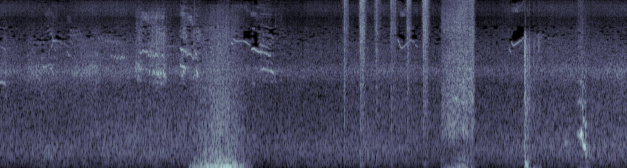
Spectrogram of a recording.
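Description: Animated-cartoon sound effects: a heavy, low rumbling thud about four seconds in, the loudest sound, then a quick run of sharp clicks, a short noisy burst and a few short knocks near the end. Under it all lies a steady background hiss with faint bird-like chirps.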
